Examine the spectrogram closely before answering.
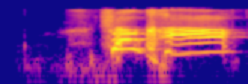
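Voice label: "si1kao3", Mandarin Chinese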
